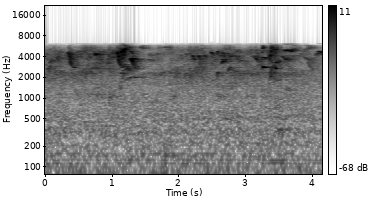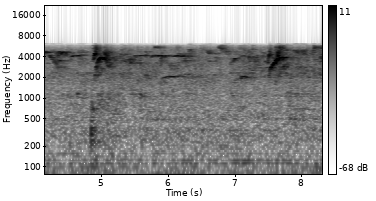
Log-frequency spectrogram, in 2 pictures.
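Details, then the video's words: Red mosaic canary chicks giving scattered high, thin chirps and short rising squeaks at irregular intervals over a steady hiss, with a few louder notes near the middle and end. "FILHOTES DE CANÁRIO VERMELHO MOSAICO"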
